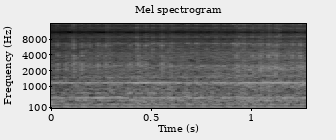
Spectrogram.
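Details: Scheppach DMS 900 lathe after replacing the seized variable-speed pulley and the bearings, running as the pulleys are shifted with the rear lever: smooth, even whir with a steady high tone, no knock or grinding. Normal running.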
